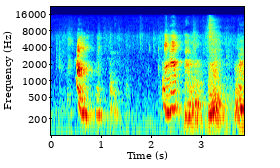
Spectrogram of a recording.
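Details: Five-week-old Cocker Spaniel puppies play-fighting, giving short squeaky yelps and scratchy growling bursts in quick succession, several overlapping in a few seconds.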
